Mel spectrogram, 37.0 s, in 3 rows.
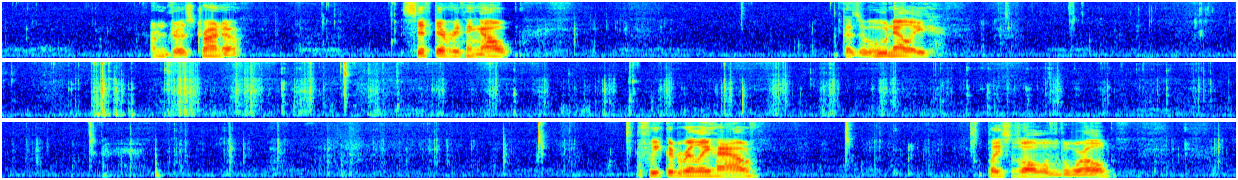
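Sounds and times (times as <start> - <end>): crunching and chewing beetle: 9.8 - 31.1.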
